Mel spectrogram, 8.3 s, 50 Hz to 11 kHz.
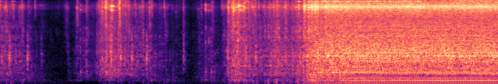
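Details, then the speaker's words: Free green Craftsman 7HP self-propelled mower: several weak sputtering tries, then it catches into a fast steady drone; slow to start. Valves lapped twice, keyway checked, carb cleaned thrice and replaced; owner suspects weak gas, spark or carburetor, unconfirmed. "well there it is so you guys can maybe help me try to figure out what's wrong with that I mean it seems like maybe the gas just isn't strong enough or the spark isn't good enough to start or it's got to be a carburetor problem right"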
